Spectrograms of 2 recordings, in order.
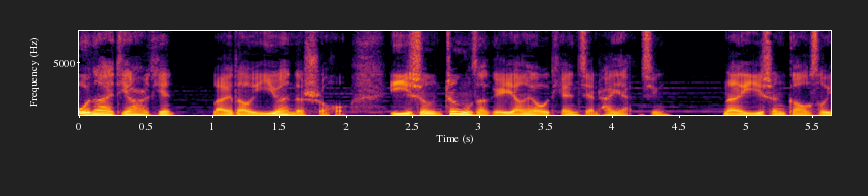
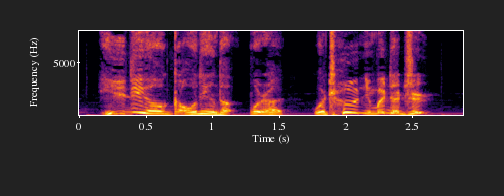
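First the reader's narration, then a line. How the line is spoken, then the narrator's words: Shouting. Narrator (Chinese): 杨有田呢，大叫道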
